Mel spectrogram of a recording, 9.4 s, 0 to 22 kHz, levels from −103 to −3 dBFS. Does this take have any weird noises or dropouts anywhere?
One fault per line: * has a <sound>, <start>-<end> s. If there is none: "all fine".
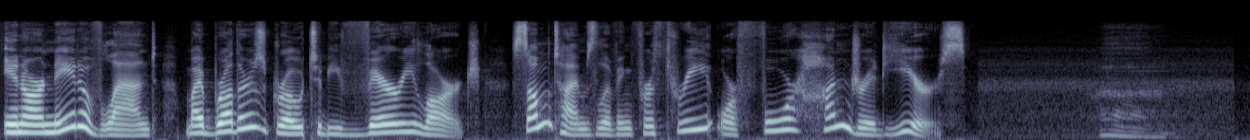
* has a sigh, 8.0-9.1 s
